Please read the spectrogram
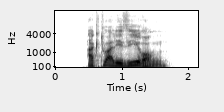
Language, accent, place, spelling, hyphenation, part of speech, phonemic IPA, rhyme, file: German, Germany, Berlin, Aktualisierung, Ak‧tu‧a‧li‧sie‧rung, noun, /ˌaktualiˈziːʁʊŋ/, -iːʁʊŋ, De-Aktualisierung.ogg
- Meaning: update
